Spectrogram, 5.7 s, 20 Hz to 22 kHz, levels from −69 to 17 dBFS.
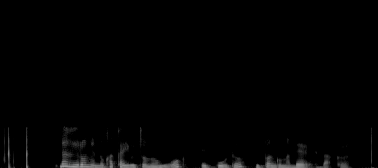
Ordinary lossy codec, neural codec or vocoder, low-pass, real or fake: none; codec, 24 kHz, 0.9 kbps, WavTokenizer, large speech release; 5.4 kHz; fake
